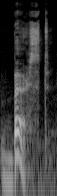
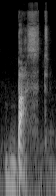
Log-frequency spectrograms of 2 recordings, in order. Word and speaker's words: burst: bit of pronunciation now the word I just used was burst b-u-r-s-t burst not bust burst means to suddenly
